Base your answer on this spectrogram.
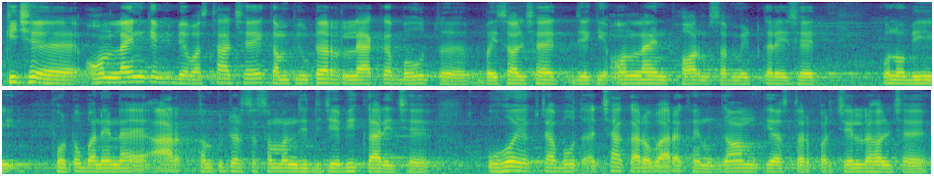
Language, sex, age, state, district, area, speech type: Maithili, male, 30-45, Bihar, Supaul, rural, spontaneous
